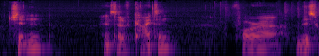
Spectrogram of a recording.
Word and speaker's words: chitin: Anyway, I used to call that chitin, but it's pronounced chitin.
